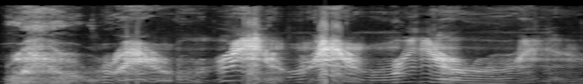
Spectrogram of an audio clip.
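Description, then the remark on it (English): Someone imitates a lion's roar, like the MGM lion, with about six strained, growly vocal bursts in quick succession, fairly loud, coming out more like a yowling cat than a big roar. “I don't think I've ever done an impression of a lion in my entire life, so that's an exclusive for you and the world.”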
